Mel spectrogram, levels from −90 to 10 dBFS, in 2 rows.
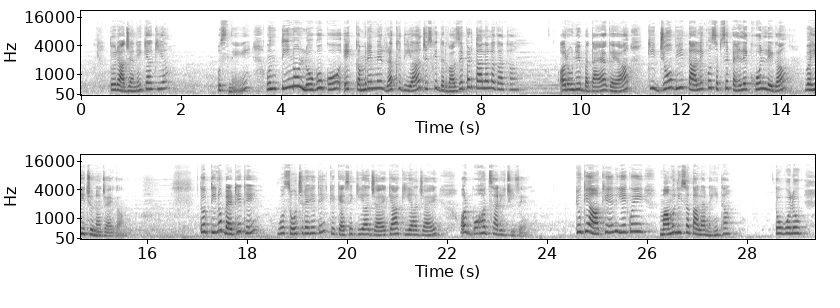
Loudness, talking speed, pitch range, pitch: -27 LUFS, 140 wpm, 230-315 Hz, 270 Hz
